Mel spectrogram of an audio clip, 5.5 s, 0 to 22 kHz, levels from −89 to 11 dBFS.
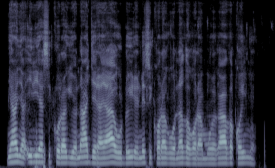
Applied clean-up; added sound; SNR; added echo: neural mask model Resemble Enhance denoiser.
